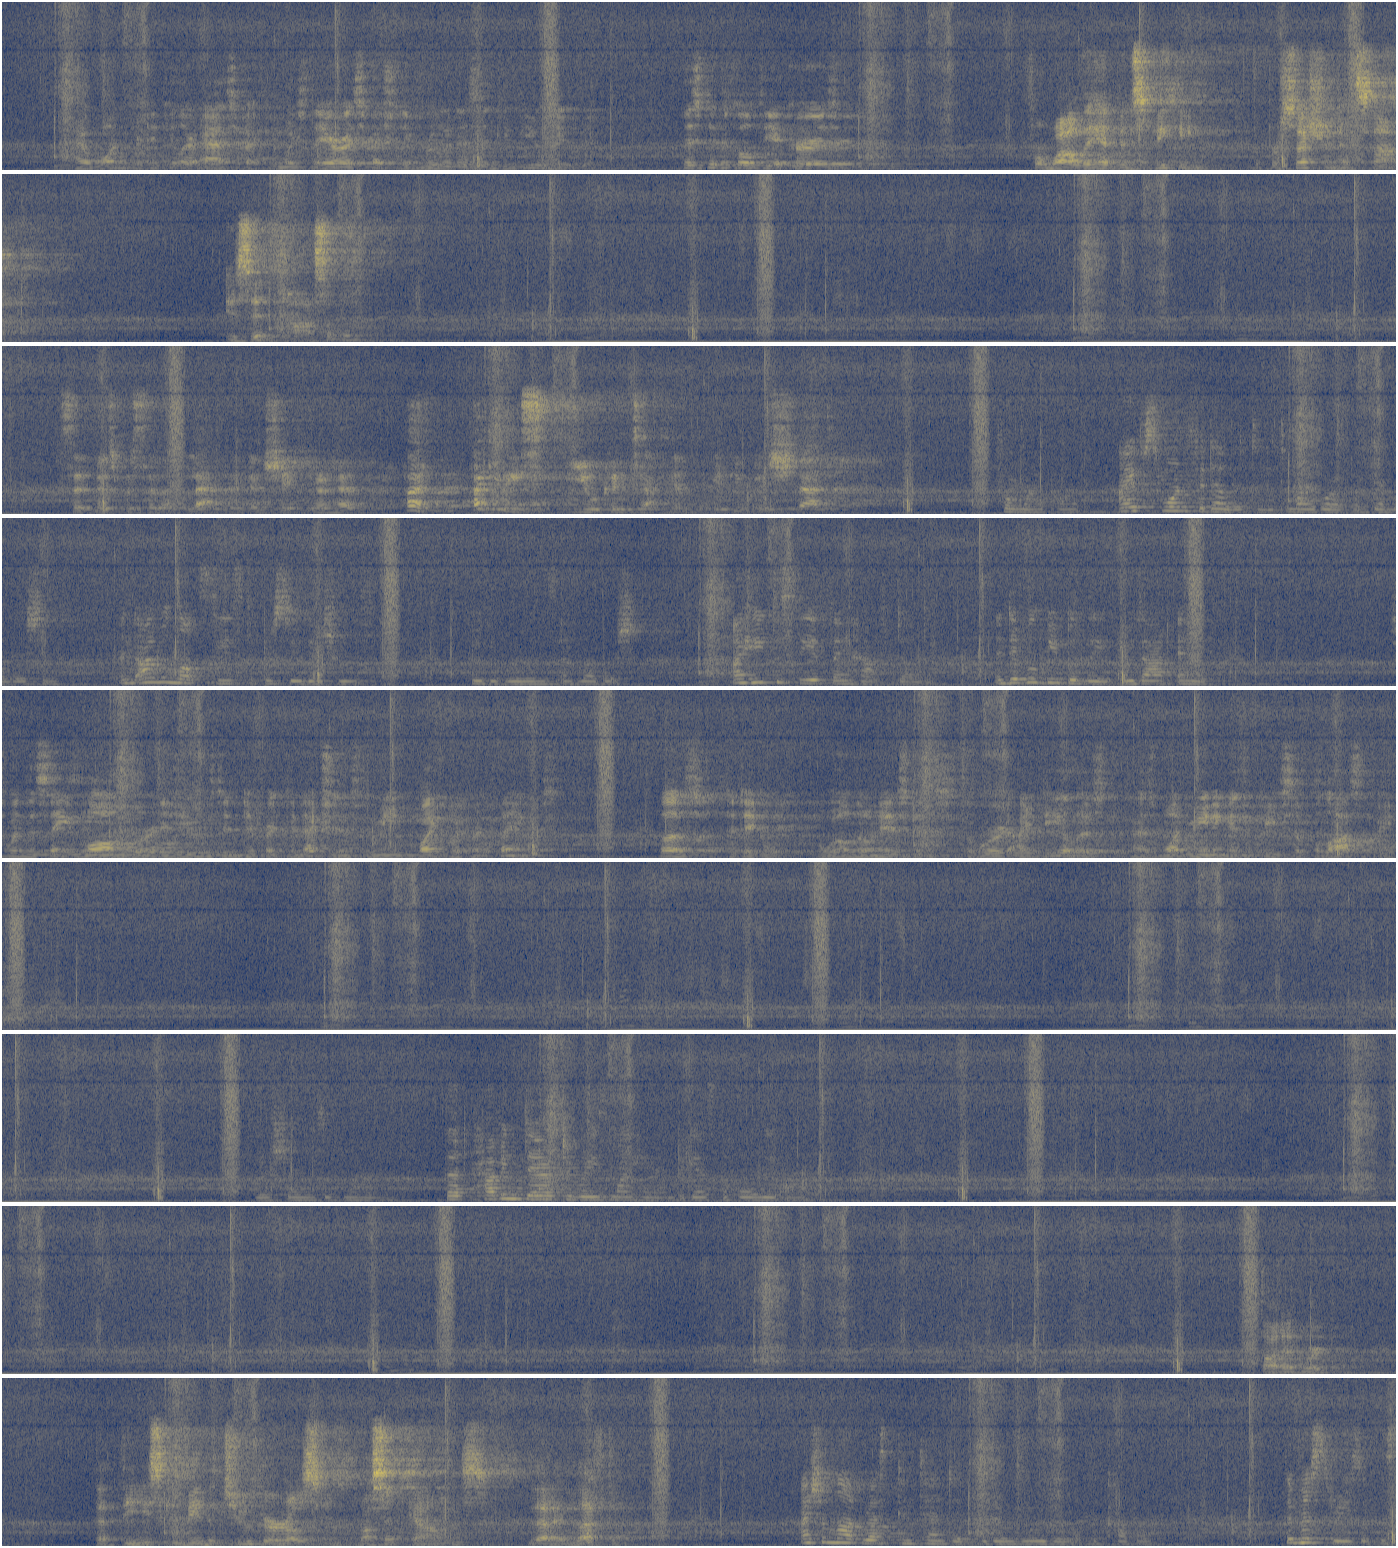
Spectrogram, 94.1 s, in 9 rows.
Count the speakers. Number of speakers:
5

